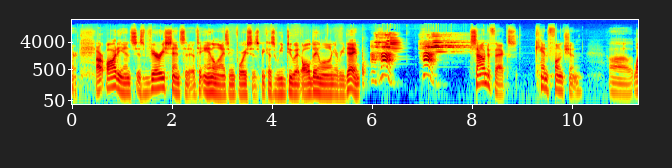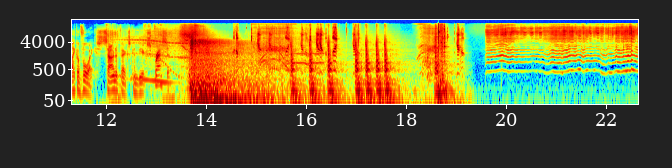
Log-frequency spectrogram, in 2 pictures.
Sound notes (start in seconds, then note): 13.3 crashing; 14.3 chattering; 16.5 banging; 19.6 sound of insect buzzing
